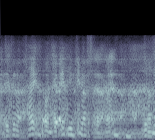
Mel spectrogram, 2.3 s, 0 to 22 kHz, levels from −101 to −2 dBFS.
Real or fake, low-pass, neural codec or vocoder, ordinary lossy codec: fake; none; codec, 16 kHz, 0.5 kbps, FreqCodec, smaller model; none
